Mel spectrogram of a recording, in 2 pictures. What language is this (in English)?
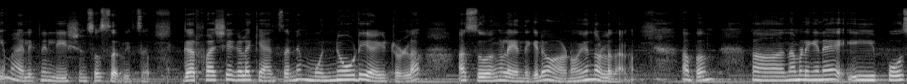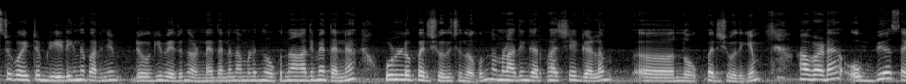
Malayalam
